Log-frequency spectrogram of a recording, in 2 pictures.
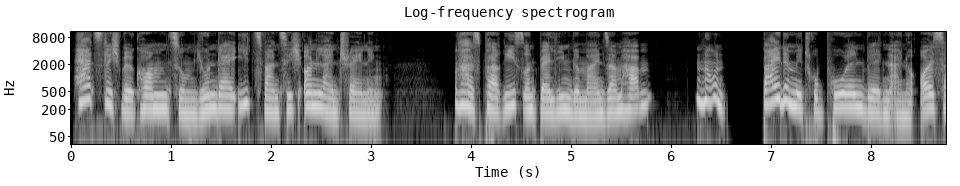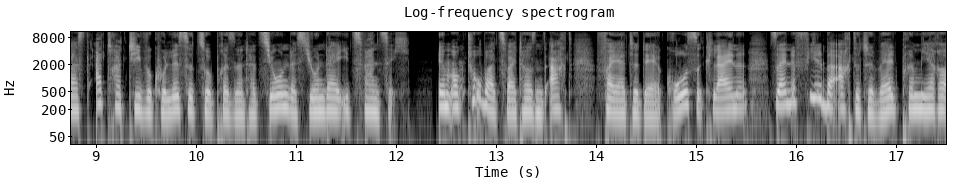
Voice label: elearning, deutsch frauen

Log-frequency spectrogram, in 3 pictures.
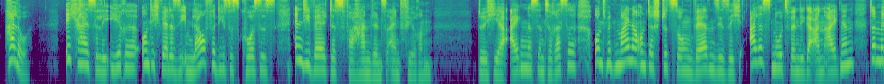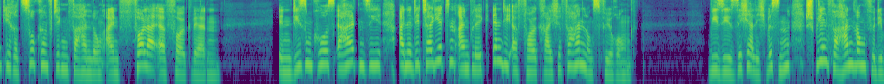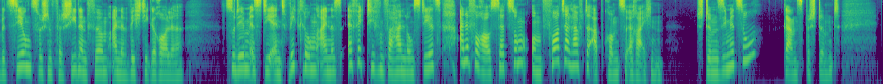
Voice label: elearning, deutsch frauen; sprecher

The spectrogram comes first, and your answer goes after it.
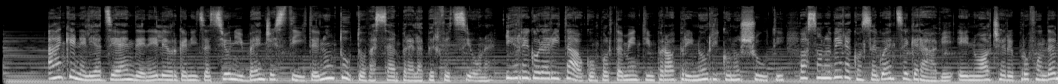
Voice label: it erklaerfilm, italienisch; sprecher

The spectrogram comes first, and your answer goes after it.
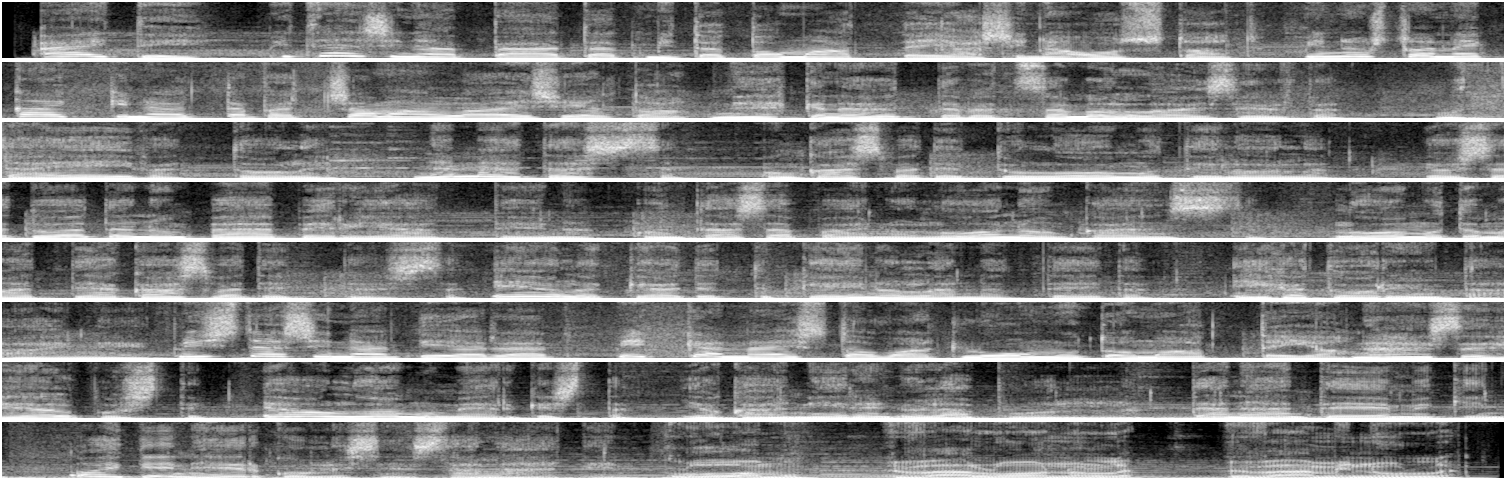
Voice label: fi werbung, finnisch; sprecher

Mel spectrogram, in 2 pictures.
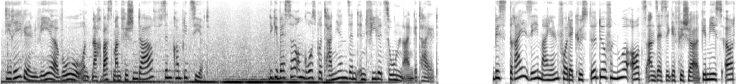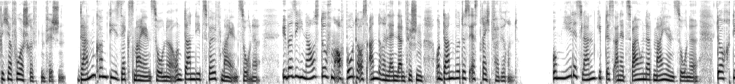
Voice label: dokumentation, deutsch frauen; sprecher

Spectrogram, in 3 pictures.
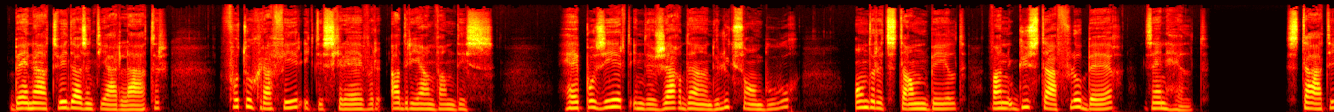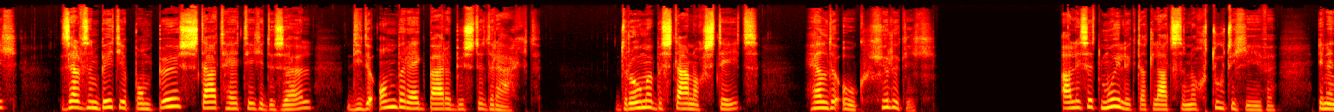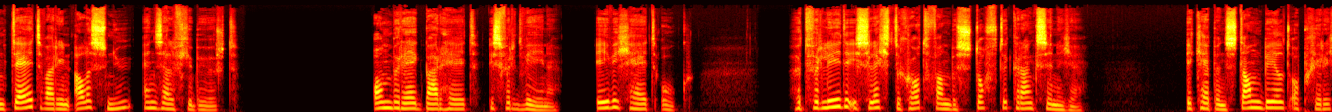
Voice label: flaemisch

